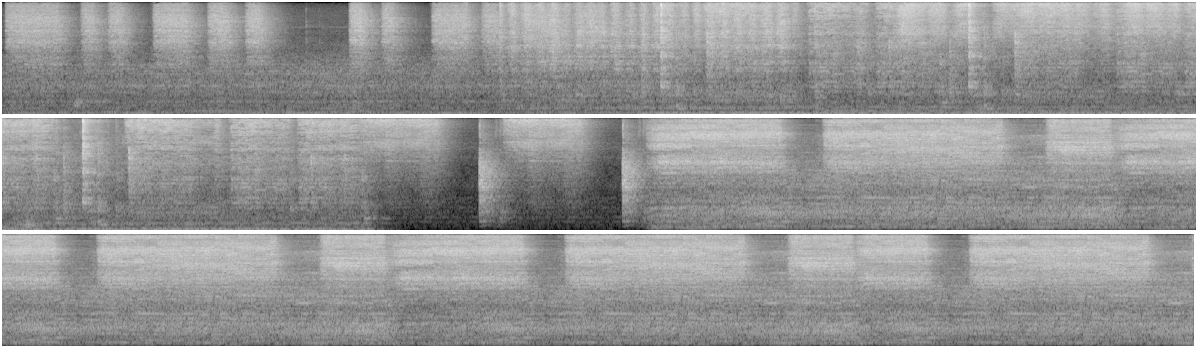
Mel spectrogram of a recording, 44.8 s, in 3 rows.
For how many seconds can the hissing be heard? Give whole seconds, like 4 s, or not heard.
45 s.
